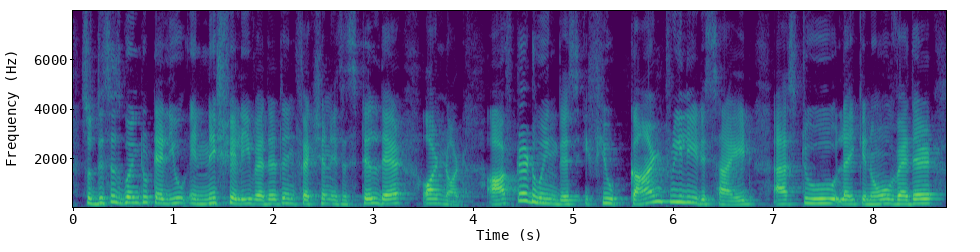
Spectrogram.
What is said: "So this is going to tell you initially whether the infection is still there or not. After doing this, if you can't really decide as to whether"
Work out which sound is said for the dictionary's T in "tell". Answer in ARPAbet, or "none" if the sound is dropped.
T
